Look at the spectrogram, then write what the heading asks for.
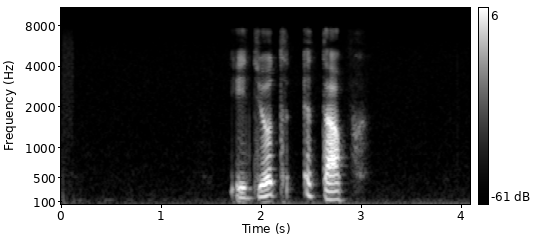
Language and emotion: Russian, neutral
